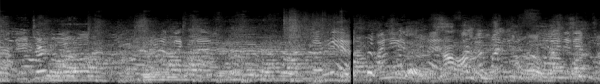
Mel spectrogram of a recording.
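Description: Bar-room chatter: several people talking at once in a large room.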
